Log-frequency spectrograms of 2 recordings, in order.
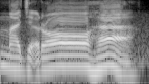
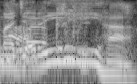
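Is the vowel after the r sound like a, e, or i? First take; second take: a; i. First: The vowel after r is an open a sound. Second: The vowel after r is a close i sound. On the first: This is how it sounds with the upper vowel mark. "kalau baris atas berarti bunyi dia majroha" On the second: This is how it sounds with the lower vowel mark. "Kalau baris bawah berarti"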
